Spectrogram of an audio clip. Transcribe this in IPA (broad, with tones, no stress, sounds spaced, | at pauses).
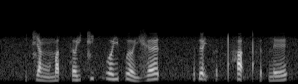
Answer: t͡ɕ a˧˩ ŋ m a˨˩ t̚ s ə˨˦ j t͡ɕ i˦˥ k̚ v ə˨˦ j ɓ əː˧˩ j ɣ ɛ˦˥ t̚ | ɗ ɛ̰˧˨ j h ə˨˩ t̚ t̪ʰ a̰ː˧˨ n t̪ʰ ə˨˩ t̚ n e˨˦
